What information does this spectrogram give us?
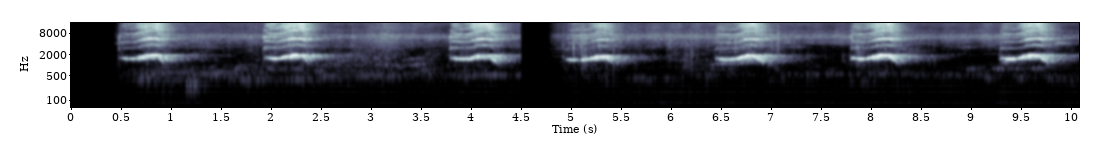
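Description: A koel gives loud, clear whistled notes that swoop upward, seven in a row, roughly one every second and a half, with faint background hum.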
